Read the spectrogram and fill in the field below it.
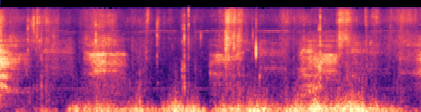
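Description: Dry grass rustles and swishes as it is brushed aside.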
